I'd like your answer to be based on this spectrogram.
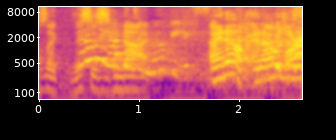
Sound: laughs

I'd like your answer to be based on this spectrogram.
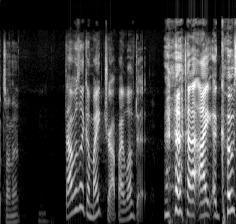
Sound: laughs

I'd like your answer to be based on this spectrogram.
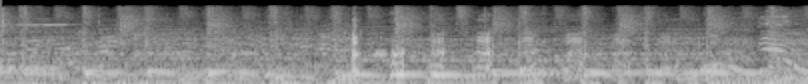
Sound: cheerful music; laughing

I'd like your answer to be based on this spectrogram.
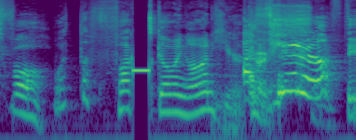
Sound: beep

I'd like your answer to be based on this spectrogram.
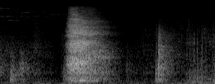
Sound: sighs

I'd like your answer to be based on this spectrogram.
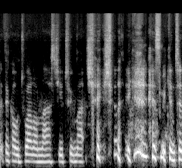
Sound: laughter

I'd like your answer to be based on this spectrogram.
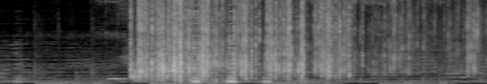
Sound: crushing of a plastic glass

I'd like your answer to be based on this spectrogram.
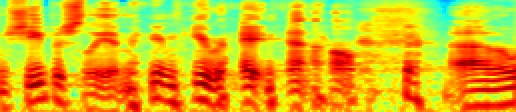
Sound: both chuckling

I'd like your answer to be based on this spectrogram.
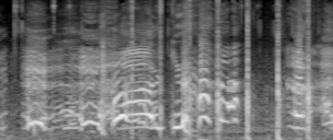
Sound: laughing

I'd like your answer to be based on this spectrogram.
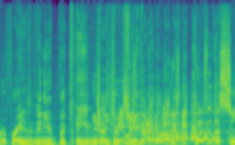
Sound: laughs

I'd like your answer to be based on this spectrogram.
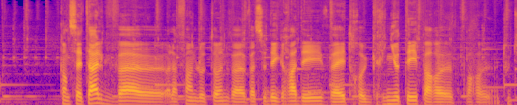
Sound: speaking in French

